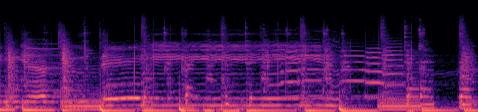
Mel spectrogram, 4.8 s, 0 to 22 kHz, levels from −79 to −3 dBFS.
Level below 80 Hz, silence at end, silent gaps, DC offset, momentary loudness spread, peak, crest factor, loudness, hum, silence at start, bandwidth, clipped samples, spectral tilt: -32 dBFS; 0 s; none; under 0.1%; 4 LU; -14 dBFS; 14 dB; -29 LUFS; none; 0 s; 12 kHz; under 0.1%; -6 dB/octave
